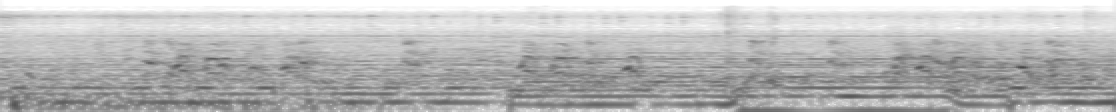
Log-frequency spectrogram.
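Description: Dogs barking and yelping repeatedly over music with held bass notes.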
